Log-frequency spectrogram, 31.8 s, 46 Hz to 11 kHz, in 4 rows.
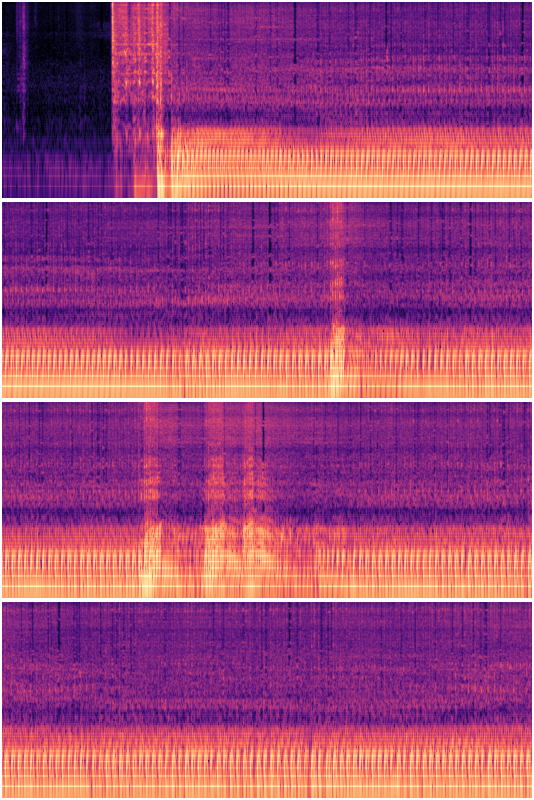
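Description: Fuel-injected 2009 Harley-Davidson Road King's V-twin, breathing through Vance & Hines exhaust pipes, starts up about two seconds in and settles into a steady idle. It is revved briefly once near the middle and twice more a few seconds later, dropping back to idle each time.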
